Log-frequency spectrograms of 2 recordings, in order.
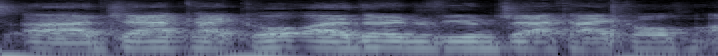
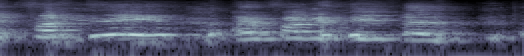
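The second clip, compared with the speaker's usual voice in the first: much higher, cracking with laughter; laughing outburst; 4 dB louder than usual. Real, not acted. Cohost reacts to the impression, laughing high. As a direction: protest while cracking up. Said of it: "that impression".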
